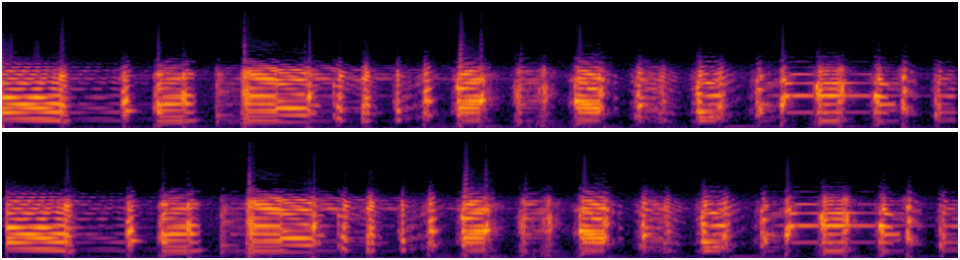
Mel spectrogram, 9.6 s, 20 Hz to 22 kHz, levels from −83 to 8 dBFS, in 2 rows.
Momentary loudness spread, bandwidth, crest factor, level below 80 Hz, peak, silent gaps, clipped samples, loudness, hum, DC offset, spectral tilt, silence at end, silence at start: 8 LU; 7.8 kHz; 16 dB; -64 dBFS; -2 dBFS; none; under 0.1%; -16 LUFS; none; under 0.1%; -4.5 dB/octave; 0 s; 0 s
